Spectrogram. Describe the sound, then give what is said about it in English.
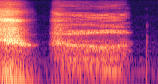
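A quick, forceful exhale at the top of a lift followed by a longer, steady inhale, two airy hissing breaths with the second drawn out. “So that first part was me breathing out. And then the next part was me pulling the air back in.”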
